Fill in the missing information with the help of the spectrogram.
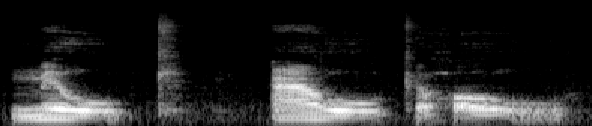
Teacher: So a L sound, as in let. But at the end of a syllable, I'll use a velarized L sound, as in milk, alcohol, things like that.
